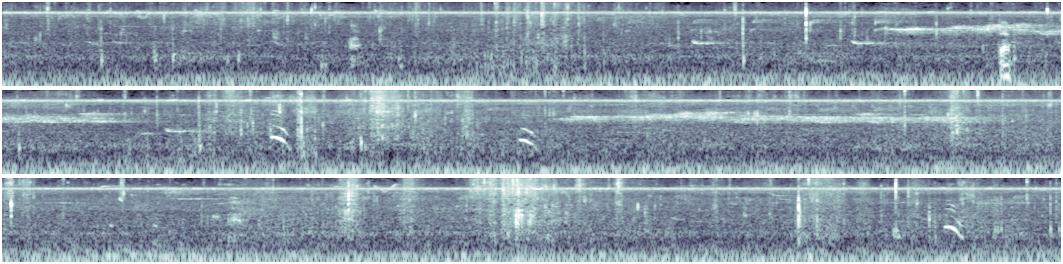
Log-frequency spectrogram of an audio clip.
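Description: Steady high-pitched insect drone in forest undergrowth, with scattered sharp clicks and a few short squeaks as young macaques eat mango.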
